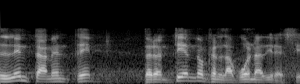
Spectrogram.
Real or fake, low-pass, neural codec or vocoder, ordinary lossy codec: fake; 5.4 kHz; codec, 16 kHz, 0.8 kbps, ZipCodec; none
